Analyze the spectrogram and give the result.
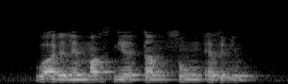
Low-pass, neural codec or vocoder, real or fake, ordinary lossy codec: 7.2 kHz; none; real; MP3, 24 kbps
